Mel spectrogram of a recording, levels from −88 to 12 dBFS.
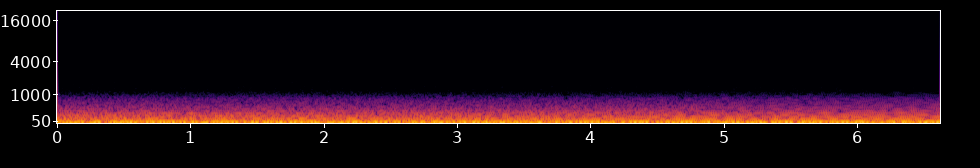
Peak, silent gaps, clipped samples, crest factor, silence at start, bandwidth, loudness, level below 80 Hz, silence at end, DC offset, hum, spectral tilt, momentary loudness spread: -4 dBFS; none; under 0.1%; 8 dB; 0 s; 0.8 kHz; -23 LUFS; -16 dBFS; 0 s; under 0.1%; none; -15.5 dB/octave; 2 LU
